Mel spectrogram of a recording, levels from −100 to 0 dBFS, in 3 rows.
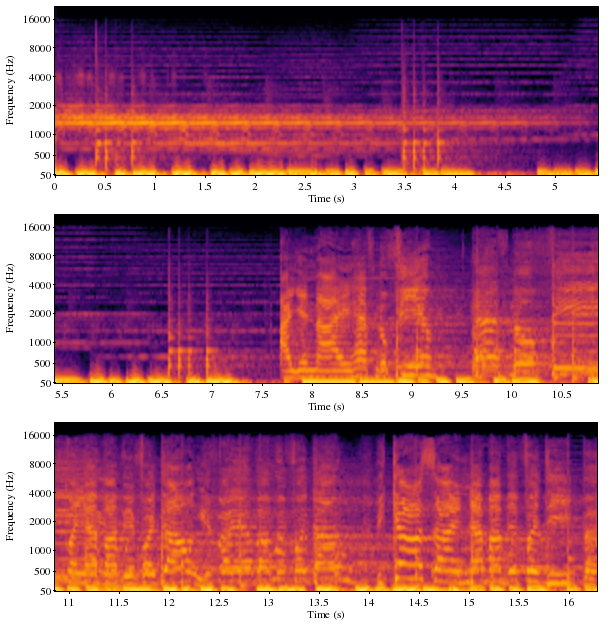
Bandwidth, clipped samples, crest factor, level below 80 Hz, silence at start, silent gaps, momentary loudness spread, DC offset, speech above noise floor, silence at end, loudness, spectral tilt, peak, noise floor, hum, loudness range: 14 kHz; under 0.1%; 12 dB; -16 dBFS; 0 s; none; 5 LU; under 0.1%; 20 dB; 0 s; -17 LUFS; -6 dB/octave; -2 dBFS; -35 dBFS; none; 3 LU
